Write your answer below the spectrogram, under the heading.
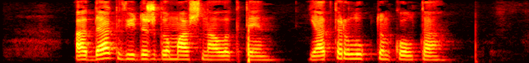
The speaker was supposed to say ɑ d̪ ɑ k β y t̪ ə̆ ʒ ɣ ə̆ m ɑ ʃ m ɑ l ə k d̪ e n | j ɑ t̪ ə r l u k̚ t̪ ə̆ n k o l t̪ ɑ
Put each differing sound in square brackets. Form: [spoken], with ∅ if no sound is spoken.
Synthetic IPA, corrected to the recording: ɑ d̪ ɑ k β y [d̪] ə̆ ʒ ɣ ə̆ m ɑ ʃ [n] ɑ l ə k [t̪] e n | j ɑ t̪ ə r l u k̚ t̪ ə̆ n k o l t̪ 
